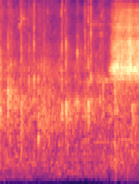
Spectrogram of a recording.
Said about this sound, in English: Yeah, round of applause, yeah.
